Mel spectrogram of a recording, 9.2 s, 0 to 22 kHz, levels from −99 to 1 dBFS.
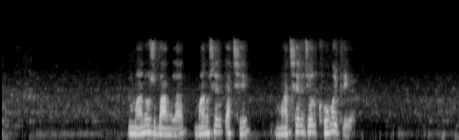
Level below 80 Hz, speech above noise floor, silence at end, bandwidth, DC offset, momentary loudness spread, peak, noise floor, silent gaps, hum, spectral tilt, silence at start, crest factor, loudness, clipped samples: -64 dBFS; 43 dB; 2.15 s; 8 kHz; under 0.1%; 15 LU; -8 dBFS; -70 dBFS; none; none; -6.5 dB/octave; 2.55 s; 24 dB; -28 LUFS; under 0.1%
